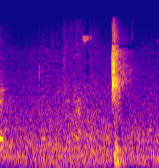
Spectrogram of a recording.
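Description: Steady background noise inside an ambulance, then one sharp bang near the end.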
